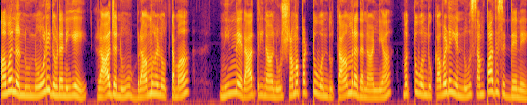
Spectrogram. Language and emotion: Kannada, neutral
